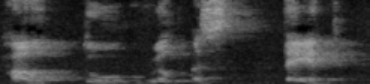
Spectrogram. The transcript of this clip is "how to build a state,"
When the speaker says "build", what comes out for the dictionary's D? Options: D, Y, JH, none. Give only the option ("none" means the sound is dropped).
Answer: none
